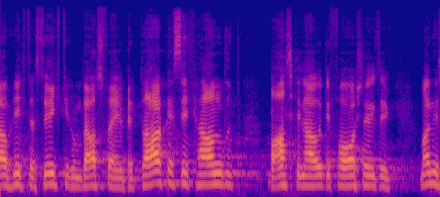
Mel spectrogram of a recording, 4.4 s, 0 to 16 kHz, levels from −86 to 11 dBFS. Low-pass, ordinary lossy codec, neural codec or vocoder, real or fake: 14.4 kHz; none; codec, 44.1 kHz, 2.6 kbps, SNAC; fake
